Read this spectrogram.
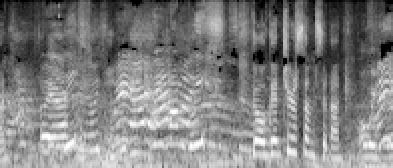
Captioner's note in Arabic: الأطفال يتحدثون عن بعضهم البعض في حماس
